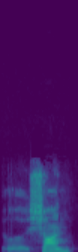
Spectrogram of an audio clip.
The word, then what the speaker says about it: chantent: chantons, vous chantez, ils chantent. il chante. Il The chante. first, second, and the last one chante. Chante, chante, chante, chanton, chantin, chante. Only nous et vous are pronounced at the end.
